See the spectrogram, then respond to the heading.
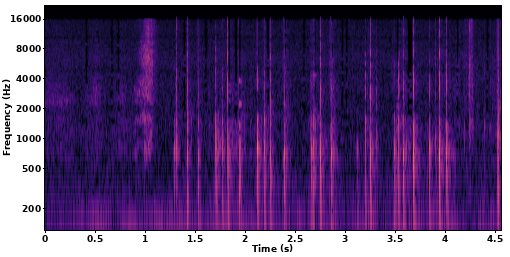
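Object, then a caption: Glossy paperback book cover. Fingertips and nails tap and scratch the glossy paper cover of a large paperback coloring book, "The Time Garden," held up in the air. A soft, brushing scratch at the start gives way to a run of about eighteen quick, dry taps with a papery, mid-pitched knock and almost no ring.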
